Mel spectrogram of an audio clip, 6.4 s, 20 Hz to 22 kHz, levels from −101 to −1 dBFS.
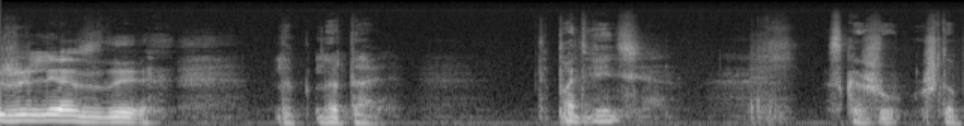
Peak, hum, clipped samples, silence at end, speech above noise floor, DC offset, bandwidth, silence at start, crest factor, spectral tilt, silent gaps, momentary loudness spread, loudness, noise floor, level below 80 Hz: -6 dBFS; none; under 0.1%; 0 s; 34 dB; under 0.1%; 16 kHz; 0 s; 22 dB; -5.5 dB/octave; none; 25 LU; -27 LUFS; -60 dBFS; -64 dBFS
